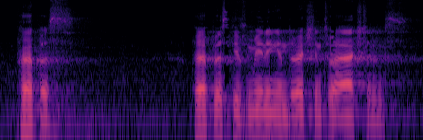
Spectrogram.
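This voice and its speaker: A bright, sharp tone at a very fast pace, with monotone, flat intonation. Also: man. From Central Australia, Alice Springs. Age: 40s. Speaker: narrative therapist and community leader. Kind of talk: keynote speech. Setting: conference stage with audience.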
